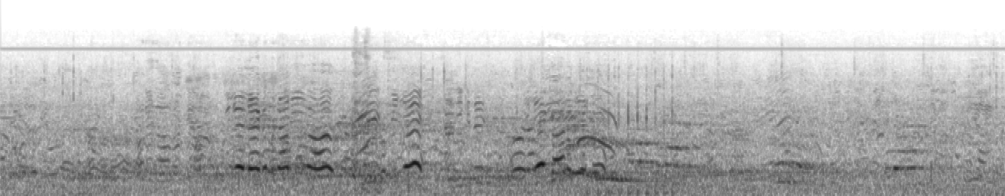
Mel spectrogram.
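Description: A large crowd murmurs outdoors.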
